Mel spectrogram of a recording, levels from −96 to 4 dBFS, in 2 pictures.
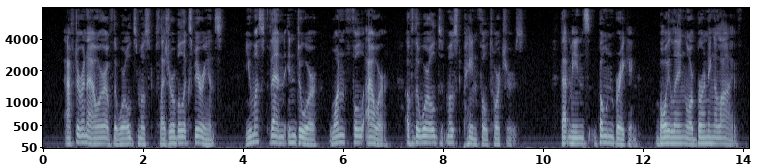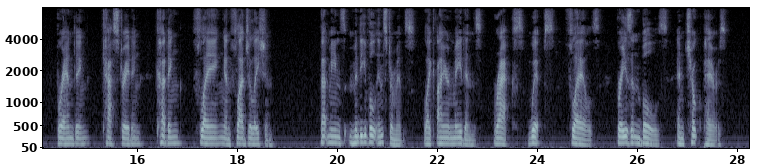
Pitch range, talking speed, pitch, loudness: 115-130 Hz, 110 wpm, 120 Hz, -30 LUFS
